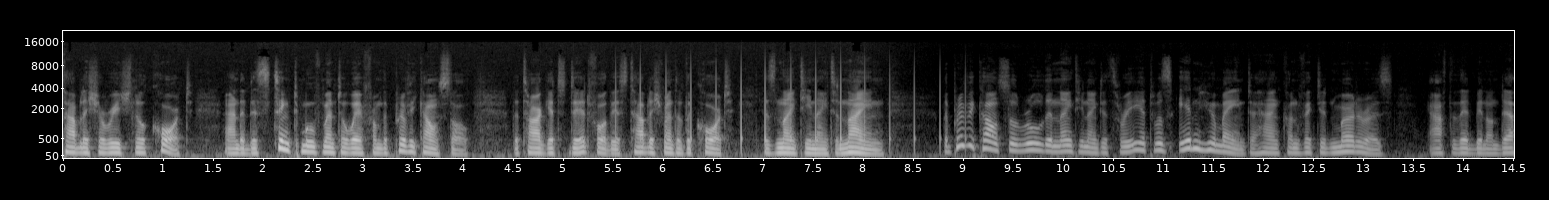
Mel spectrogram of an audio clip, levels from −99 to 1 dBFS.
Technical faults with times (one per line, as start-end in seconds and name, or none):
5.52-9.03 train of clicks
